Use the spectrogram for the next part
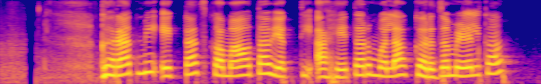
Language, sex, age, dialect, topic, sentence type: Marathi, female, 36-40, Standard Marathi, banking, question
